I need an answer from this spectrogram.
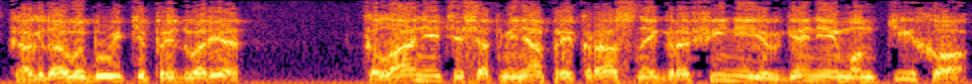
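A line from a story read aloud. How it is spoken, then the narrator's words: Shouting after someone. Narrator (Russian): закричал он вслед аббату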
